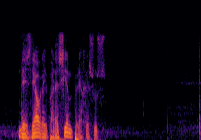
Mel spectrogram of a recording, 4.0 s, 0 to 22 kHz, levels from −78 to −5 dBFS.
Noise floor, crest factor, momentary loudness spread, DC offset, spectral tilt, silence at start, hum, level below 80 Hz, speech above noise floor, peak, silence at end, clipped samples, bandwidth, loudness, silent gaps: -68 dBFS; 20 dB; 15 LU; under 0.1%; -6 dB/octave; 0.35 s; none; -44 dBFS; 38 dB; -14 dBFS; 0 s; under 0.1%; 8.8 kHz; -32 LUFS; none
